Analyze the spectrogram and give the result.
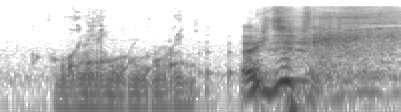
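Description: A wet, bubbling gargle of water rattles steadily for most of a second, then breaks into a louder, noisy splutter and a hissing, throaty release at the end.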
